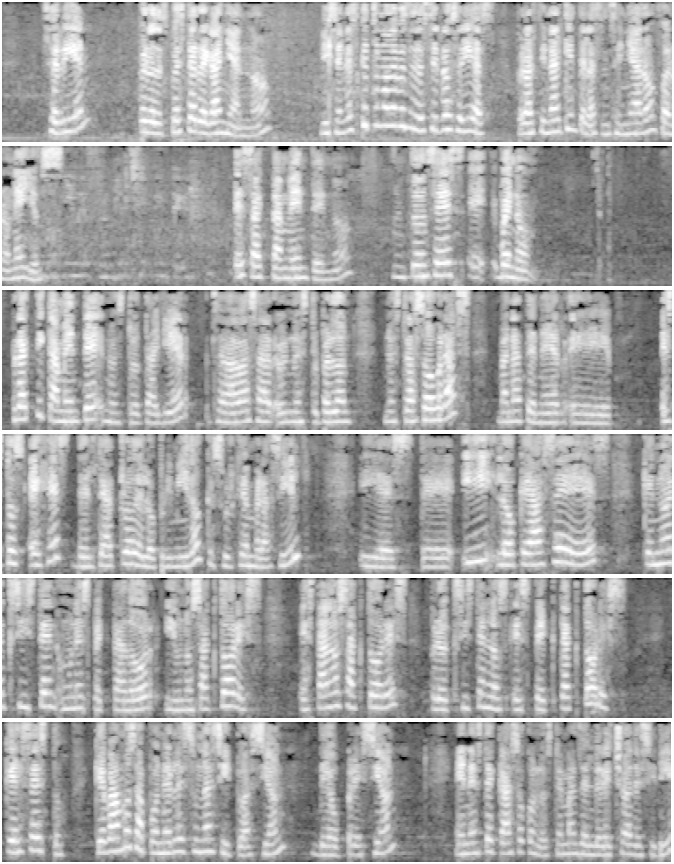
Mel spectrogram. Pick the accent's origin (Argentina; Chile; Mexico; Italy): Mexico; nosotros, como mexicanos, tenemos bien insertado ese chip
